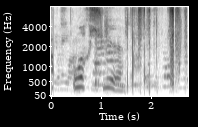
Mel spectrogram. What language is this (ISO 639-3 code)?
isl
